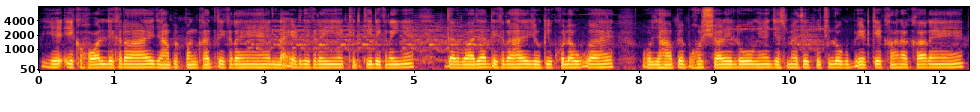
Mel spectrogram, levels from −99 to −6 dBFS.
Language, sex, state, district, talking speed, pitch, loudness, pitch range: Hindi, male, Jharkhand, Jamtara, 220 wpm, 145 Hz, -14 LUFS, 145-150 Hz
